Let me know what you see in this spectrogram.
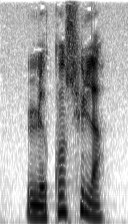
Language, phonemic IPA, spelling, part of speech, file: French, /kɔ̃.sy.la/, consulat, noun, Fr-consulat.ogg
- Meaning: consulate (the residency of a consul)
